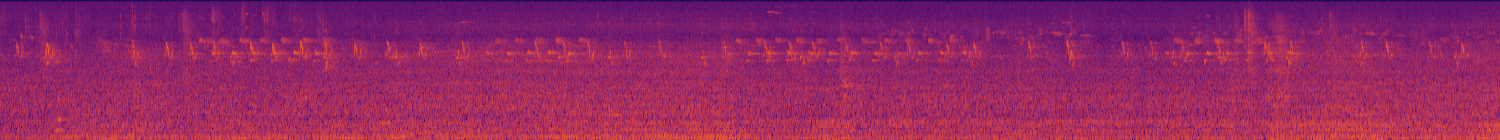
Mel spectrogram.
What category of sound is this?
Soundscapes > Urban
